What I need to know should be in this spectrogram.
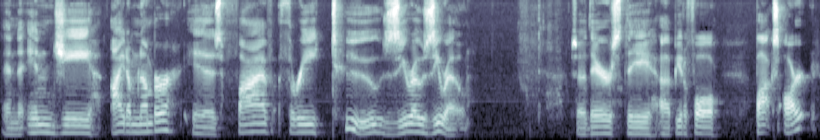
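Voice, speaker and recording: A man with a cold, sounding nasal, casually narrating an unboxing of model airplanes with many filler sounds and throat clearing. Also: fairly low pitch, extremely slow, fairly bright tone.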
